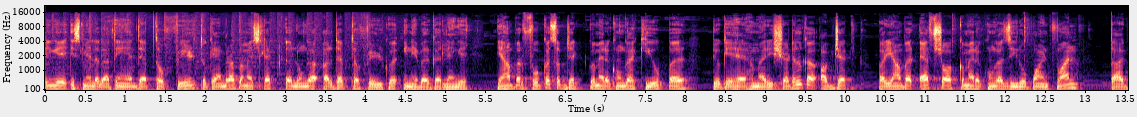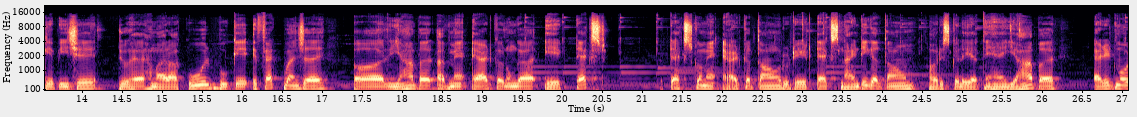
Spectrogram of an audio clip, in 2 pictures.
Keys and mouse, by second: 3.2 click, 5.3-7.3 drag, 10.1-13.0 drag, 18.5 shift+a, 22.0-23.9 typing, 23.3 KP_Enter, 25.6 click, 26.2 Tab, 26.9-27.0 typing.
